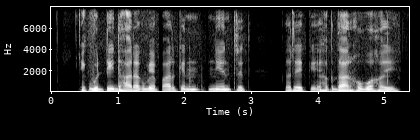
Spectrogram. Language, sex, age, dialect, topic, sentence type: Magahi, male, 18-24, Central/Standard, banking, statement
